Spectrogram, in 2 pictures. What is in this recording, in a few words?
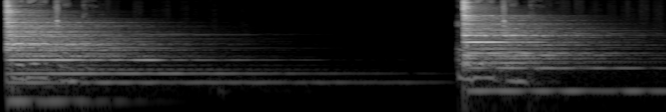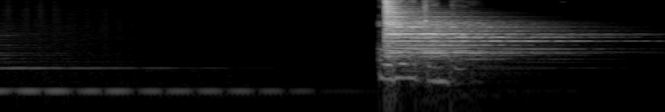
ringing bell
